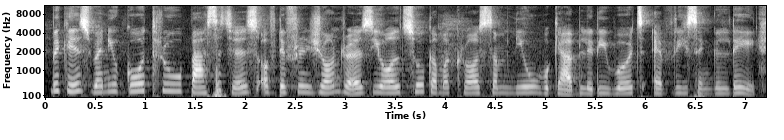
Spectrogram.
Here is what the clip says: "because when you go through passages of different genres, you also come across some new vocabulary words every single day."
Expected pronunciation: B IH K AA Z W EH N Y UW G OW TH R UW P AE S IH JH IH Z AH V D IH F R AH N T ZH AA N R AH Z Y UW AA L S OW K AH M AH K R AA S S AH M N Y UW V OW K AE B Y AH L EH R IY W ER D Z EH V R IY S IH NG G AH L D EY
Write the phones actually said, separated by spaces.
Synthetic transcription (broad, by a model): B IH K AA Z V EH N Y UW G OW T R UW P AE S IH JH IH Z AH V D IH F R AH N T ZH AA N R AH Z Y UW AA L S OW K AH M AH K R AA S S AH M N Y UW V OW K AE B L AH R IY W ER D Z EH V R IY S IH NG G AH L D EY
